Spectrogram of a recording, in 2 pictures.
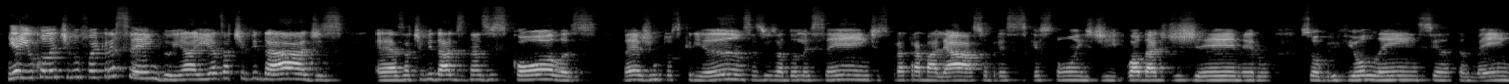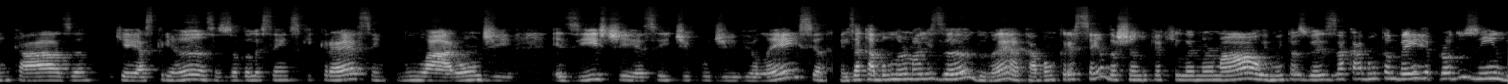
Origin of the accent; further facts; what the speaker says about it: Socorro, São Paulo, Brazil; accent: caipira; now in São Luiz do Paraitinga, Brazil; sou paraitingana e nasci na cidade de Socorro, que é também uma cidade do interior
